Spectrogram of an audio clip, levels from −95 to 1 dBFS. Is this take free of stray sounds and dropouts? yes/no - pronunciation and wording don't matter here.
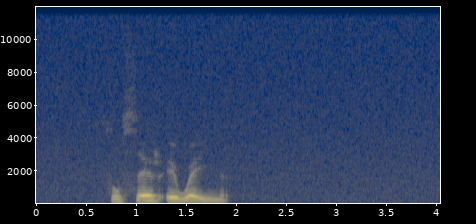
yes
